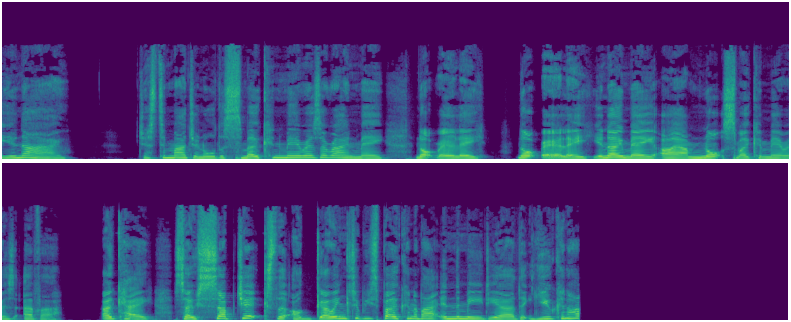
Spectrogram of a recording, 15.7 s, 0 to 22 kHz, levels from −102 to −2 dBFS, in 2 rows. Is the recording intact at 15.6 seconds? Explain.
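No. At 15.6 seconds the clip is inside an audio dropout to silence that begins at 13.64 s, just after "media that you can", and runs to the end. The input was likely lost while writing continued, so the speech cuts off mid-flow into silence with no room tone.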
